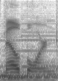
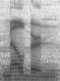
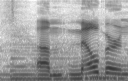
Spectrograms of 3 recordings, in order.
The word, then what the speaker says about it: Melbourne: 100 degrees Melbourne Australia which is not pronounced male born I think it's pronounced Melbourne I can't say anything in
